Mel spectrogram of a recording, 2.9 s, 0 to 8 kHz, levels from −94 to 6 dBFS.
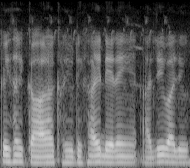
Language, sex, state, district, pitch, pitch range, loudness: Hindi, male, Madhya Pradesh, Umaria, 110 Hz, 105-115 Hz, -19 LUFS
